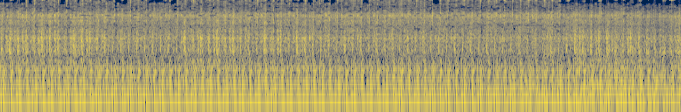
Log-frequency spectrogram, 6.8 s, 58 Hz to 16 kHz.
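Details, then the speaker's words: Aprilia Shiver 750 at idle after adding a little more oil, clutch pulled in: loud, constant clattery rattle described as sounding like a train; rattle source undetermined. "don't know if that's just a thing it does sound like a train this sounds really rattling"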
